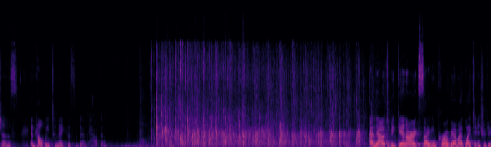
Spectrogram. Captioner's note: applause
